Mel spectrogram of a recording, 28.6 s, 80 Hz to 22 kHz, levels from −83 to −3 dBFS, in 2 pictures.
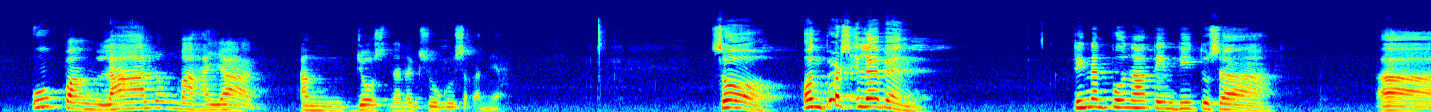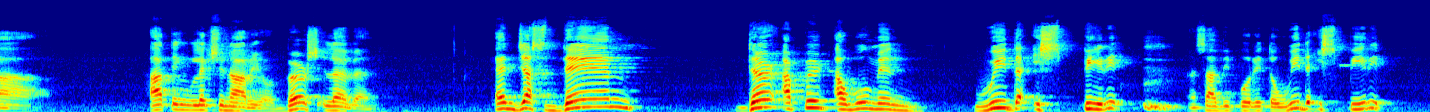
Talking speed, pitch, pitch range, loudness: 85 wpm, 185 Hz, 140-225 Hz, -19 LUFS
